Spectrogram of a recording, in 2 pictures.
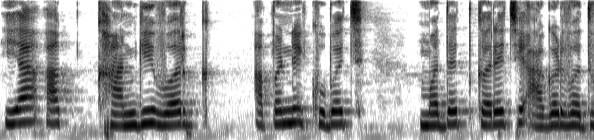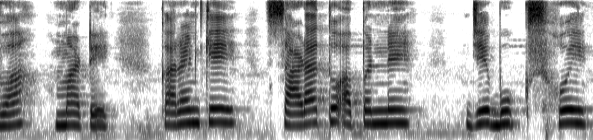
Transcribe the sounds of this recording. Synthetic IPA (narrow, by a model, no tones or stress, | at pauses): jaʔakʰanɡiʋəɾɡ | apəɳːekʰubd͡ʒ | məd̪əd̪kəɾet͡ʃʰeʔaɡəɭʋəd̪ʱʋa | maʈekaɾəɳke | saɽat̪oʔapəɳːe | d͡ʒebukshoj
